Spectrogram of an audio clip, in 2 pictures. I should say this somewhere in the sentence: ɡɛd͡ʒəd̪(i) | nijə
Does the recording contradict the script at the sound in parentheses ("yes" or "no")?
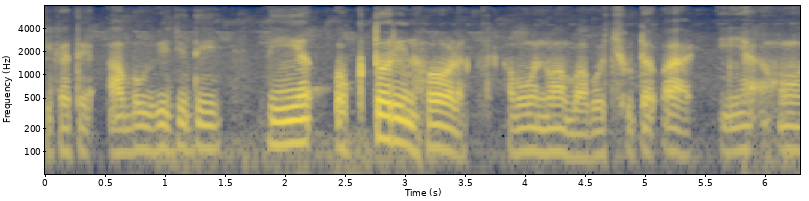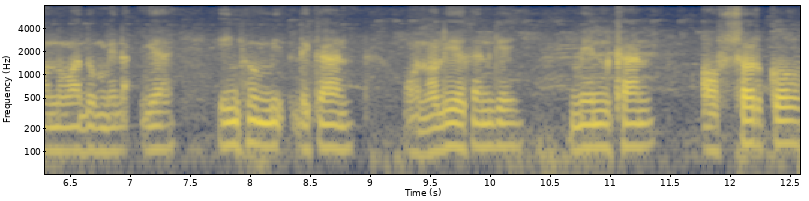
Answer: no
